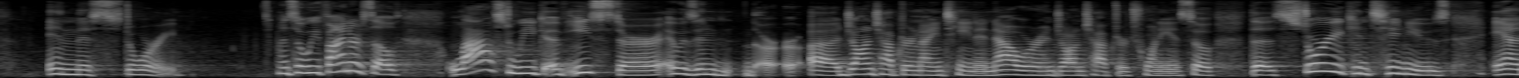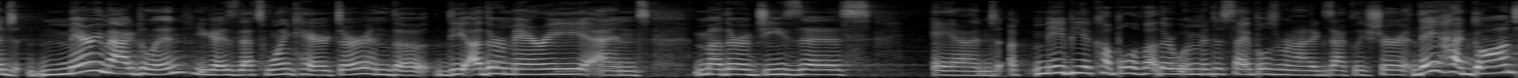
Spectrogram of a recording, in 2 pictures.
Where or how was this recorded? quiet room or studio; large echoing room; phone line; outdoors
large echoing room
